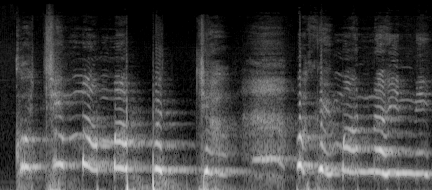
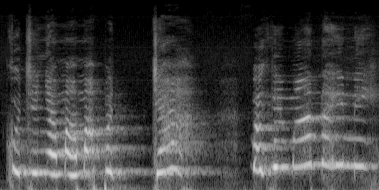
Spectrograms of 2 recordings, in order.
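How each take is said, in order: First: Put-on panicked boy. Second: High child voice, giggly mock panic; panicking boy. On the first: Oni sees the broken vase, high mock panic. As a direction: act out a frightened little boy. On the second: Oni panics over mama's vase, high giggly mock alarm. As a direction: wail it like a scared kid.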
